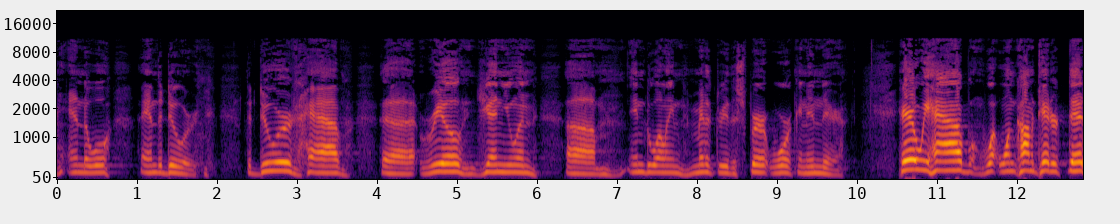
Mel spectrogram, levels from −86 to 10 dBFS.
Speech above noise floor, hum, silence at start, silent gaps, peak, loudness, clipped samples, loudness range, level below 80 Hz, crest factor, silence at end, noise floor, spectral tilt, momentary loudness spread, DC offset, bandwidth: 31 dB; none; 0 s; none; -2 dBFS; -19 LUFS; under 0.1%; 9 LU; -64 dBFS; 18 dB; 0 s; -50 dBFS; -6 dB/octave; 17 LU; under 0.1%; 11.5 kHz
